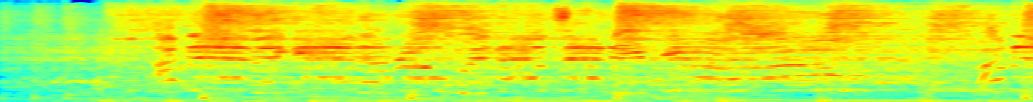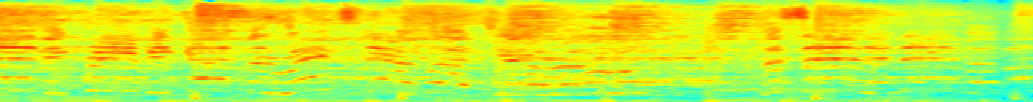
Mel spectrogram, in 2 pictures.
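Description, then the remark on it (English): Loud, dense heavy rock with a crushing swing plays throughout, with distorted guitars and pounding drums, as a raw shouted yell of "attack" cuts through the wall of sound a few seconds in. “crushing swing, just a few seconds in, and you've heard someone yell attack, and the band does just that.”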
